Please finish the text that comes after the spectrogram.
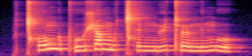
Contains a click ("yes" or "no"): yes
